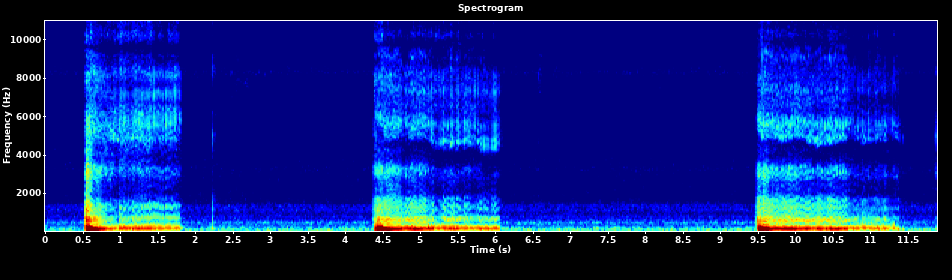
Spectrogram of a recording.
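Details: Maltipoo snoring in its sleep. Three long, grating, low-pitched snores, each over a second long, come at irregular intervals of about four to five seconds in a quiet indoor room.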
